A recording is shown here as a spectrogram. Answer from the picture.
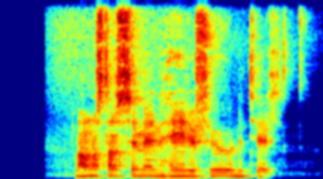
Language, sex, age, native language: Icelandic, male, 20-29, Icelandic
